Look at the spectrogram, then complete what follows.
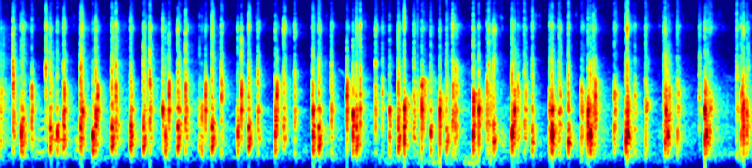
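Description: A group of adults and children clapping their hands, with fast, continuous, slightly uneven claps.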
